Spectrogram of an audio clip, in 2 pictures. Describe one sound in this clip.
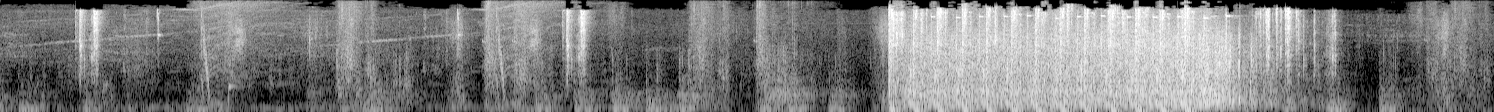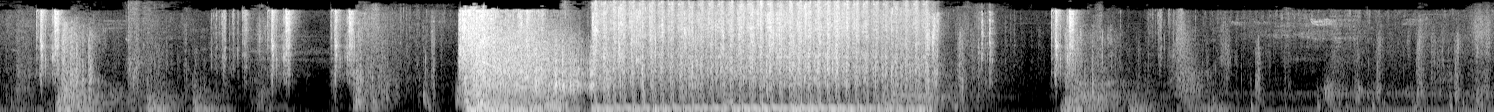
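Wooden building pieces snap into place with quick, repeated clacks.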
